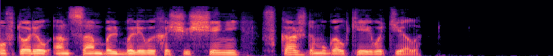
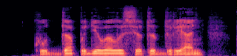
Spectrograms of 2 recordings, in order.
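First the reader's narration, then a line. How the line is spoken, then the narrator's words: Fierce mutter. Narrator (Russian): пробормотал он свирепо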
